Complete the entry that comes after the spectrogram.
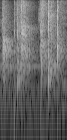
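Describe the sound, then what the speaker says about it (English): Brief burst of hand clapping for a podcast guest, a quick patter of a few claps close to the microphone, lasting under a second. "Let's give a round of applause for Quintendo"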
